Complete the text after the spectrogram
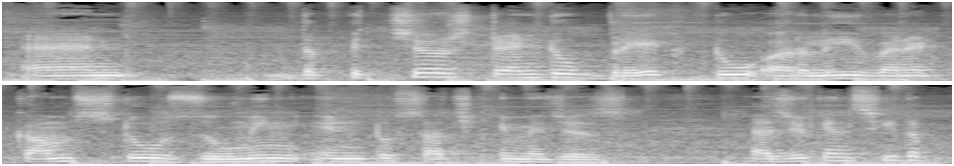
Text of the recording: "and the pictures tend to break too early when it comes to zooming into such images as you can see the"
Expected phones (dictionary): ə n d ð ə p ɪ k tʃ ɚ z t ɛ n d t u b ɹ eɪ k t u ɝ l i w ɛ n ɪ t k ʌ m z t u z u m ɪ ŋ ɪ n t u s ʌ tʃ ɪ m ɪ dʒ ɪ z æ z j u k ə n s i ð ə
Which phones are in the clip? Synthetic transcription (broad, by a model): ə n d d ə p ɪ k tʃ ɚ z t ɛ n d t u b ɹ eɪ k t u ɝ l i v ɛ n ɪ t k ʌ m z t u z u m ɪ ŋ ɪ n t u s ʌ tʃ ɪ m ɪ dʒ ɪ z æ z j u k ə n s i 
